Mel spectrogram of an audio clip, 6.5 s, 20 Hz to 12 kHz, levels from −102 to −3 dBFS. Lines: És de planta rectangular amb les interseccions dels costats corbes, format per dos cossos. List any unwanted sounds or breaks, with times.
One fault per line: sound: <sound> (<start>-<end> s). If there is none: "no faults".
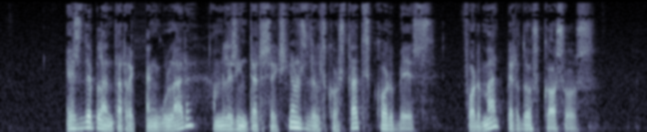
sound: dropout (1.3-1.5 s)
